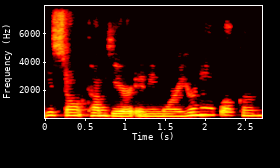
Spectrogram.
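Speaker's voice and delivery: whispering. Showing how to first whisper a boundary to something unwanted: whispering. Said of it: "first whisper in".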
